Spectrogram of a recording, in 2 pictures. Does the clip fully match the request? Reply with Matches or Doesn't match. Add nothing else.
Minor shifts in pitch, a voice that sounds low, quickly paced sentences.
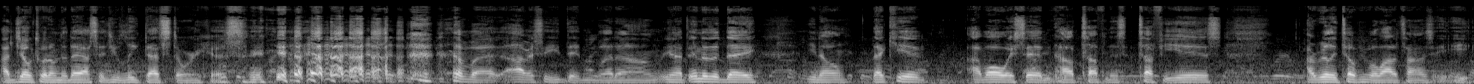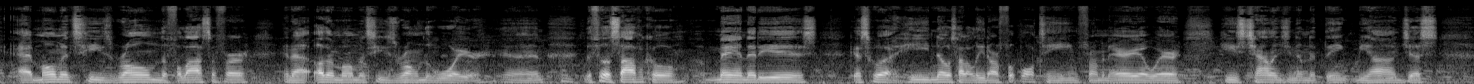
Doesn't match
